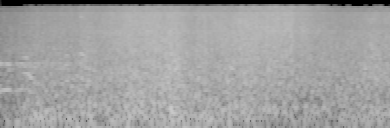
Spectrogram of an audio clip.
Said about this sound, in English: The water along Chesterman Beach begins to disappear as it draws back into the ocean. A massive tsunami is coming.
